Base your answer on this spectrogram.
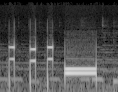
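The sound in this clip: Telephone touch-tone dialing while calling a voicemail system: three short, evenly spaced dual-pitch beeps, then one longer steady tone, all loud and clean with no talk.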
